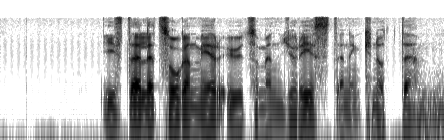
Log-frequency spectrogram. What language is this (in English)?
Swedish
